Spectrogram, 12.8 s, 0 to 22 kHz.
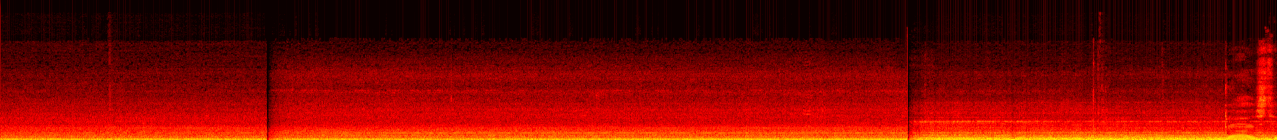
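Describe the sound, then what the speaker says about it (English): Cabin noise of a CRJ-900 regional jet taking off from Philadelphia, a loud steady engine roar with a low hum that surges and grows harsher near the end as thrust builds, heard from inside the aircraft. "taking off from Philadelphia"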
